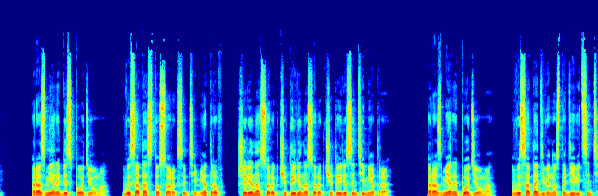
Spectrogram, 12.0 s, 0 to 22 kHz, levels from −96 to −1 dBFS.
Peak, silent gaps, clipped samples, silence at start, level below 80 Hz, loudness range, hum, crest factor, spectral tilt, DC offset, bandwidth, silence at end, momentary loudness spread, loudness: -4 dBFS; 8.20-8.30 s; under 0.1%; 0.65 s; -54 dBFS; 2 LU; none; 16 dB; -4.5 dB/octave; under 0.1%; 17 kHz; 0 s; 11 LU; -18 LUFS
